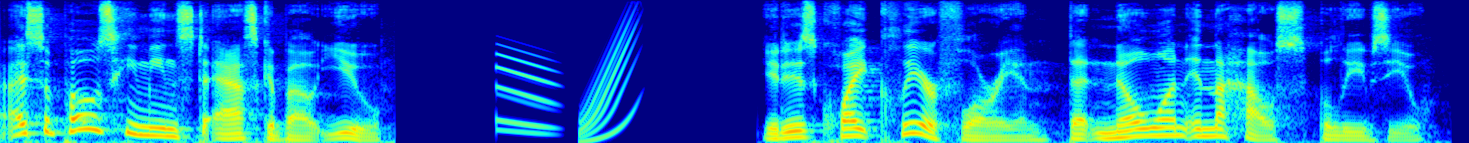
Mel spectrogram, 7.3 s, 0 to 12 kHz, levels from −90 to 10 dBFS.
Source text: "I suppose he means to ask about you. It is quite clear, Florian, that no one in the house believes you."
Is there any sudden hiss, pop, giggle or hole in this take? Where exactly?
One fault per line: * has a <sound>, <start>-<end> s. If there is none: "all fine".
* has a chirp, 2.5-3.2 s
